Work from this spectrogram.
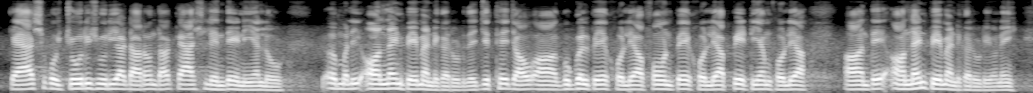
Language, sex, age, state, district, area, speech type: Dogri, male, 18-30, Jammu and Kashmir, Reasi, rural, spontaneous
